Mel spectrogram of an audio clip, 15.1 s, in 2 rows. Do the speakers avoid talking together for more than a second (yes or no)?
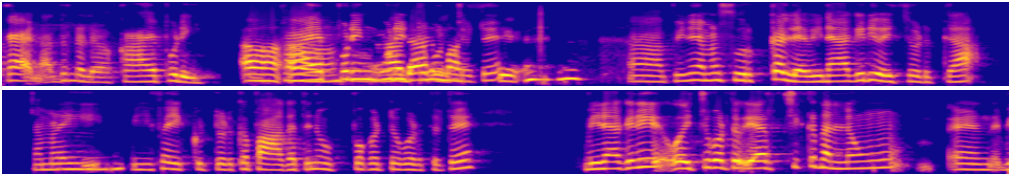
no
